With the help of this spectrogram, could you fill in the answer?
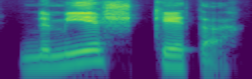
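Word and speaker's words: Neemias Queta: Bobby Manning and I were at his event in Quincy, and Bobby asked him, how do you pronounce your name? Nemish Keita. That is the name.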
